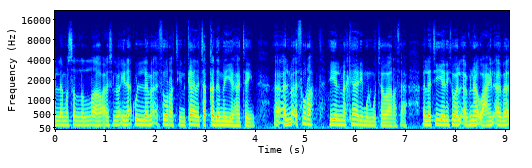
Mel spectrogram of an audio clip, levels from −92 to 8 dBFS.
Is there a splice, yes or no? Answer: yes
